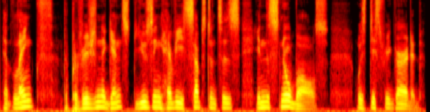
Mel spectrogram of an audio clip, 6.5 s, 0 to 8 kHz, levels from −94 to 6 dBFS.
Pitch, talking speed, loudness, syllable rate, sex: 125 Hz, 130 wpm, -20 LUFS, 4.3 syllables/s, male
